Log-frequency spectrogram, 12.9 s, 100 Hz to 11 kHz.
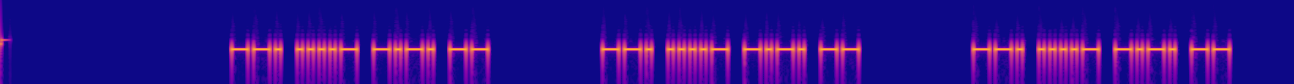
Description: Morse code, heard as a keyed tone, about 22 wpm, 700 Hz. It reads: G4CM G4CM G4CM
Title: DXCC-100 Call Signs - 4 Characters - Repeated 3x - 22wpm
